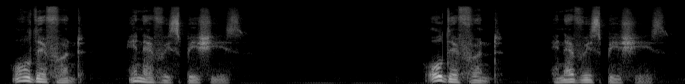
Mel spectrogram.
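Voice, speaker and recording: Fairly low male voice, somewhat breathy and fairly slow, with very wide pitch swings against a quiet background. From England. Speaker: voice actor. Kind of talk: documentary narration. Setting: studio. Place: studio. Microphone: studio mic.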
